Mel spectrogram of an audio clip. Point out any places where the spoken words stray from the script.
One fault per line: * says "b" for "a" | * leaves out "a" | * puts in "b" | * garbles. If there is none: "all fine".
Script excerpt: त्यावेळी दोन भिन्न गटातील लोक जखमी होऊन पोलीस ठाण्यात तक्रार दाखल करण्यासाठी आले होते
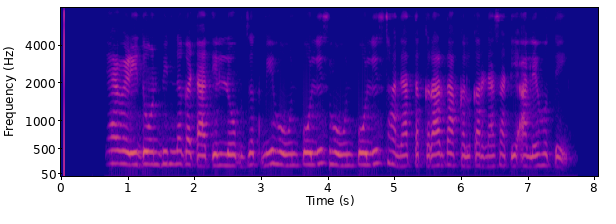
* puts in "होऊन पोलीस"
